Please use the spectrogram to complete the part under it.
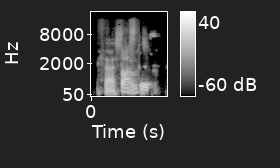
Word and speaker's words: Vaz Tostes: Vaz Tostes.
